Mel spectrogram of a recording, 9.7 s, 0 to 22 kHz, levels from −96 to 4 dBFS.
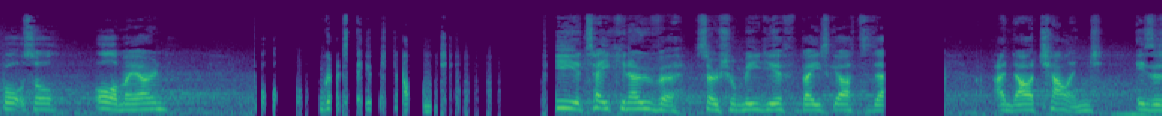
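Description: Digital broadcast dropout from 2.12 to 4.65 s, and again from 7.35 to 7.89 s: the receiver lost valid frames and muted until good ones returned. The first episode breaks into short holes, about 1.6 s lost in total, none longer than 0.34 s. The second loses about 0.5 s. Each cut fades out in 20 ms, and the missing audio never comes back.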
